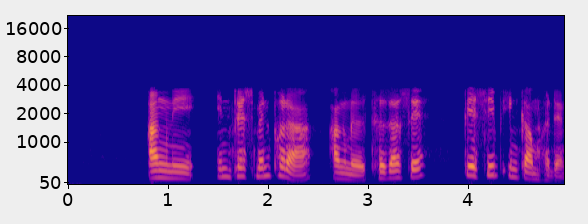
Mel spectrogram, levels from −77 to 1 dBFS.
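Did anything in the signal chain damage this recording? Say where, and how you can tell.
No, nothing in the chain damaged it; the speech simply sits inside a telephone band of roughly 300 Hz to 3.5 kHz with nothing above 3.7 kHz, which is what ordinary G.711 telephone coding leaves behind.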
